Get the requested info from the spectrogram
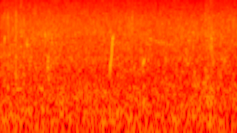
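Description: Hands digging in wet mud, faint, with a few small drips of water, one about a second in.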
